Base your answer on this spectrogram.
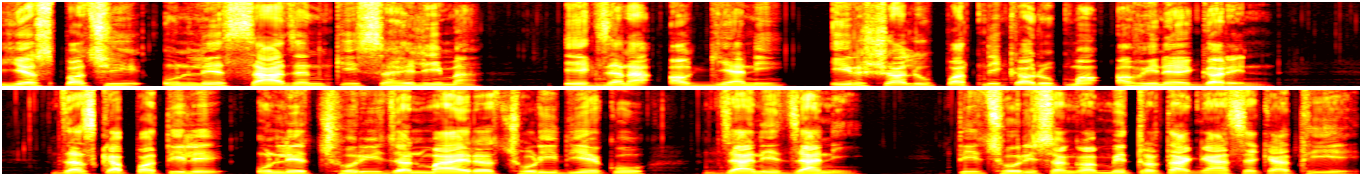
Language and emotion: Nepali, neutral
